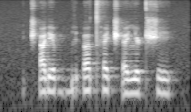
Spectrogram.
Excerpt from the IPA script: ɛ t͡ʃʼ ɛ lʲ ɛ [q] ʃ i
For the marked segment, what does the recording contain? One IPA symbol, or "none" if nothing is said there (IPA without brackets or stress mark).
ʈ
